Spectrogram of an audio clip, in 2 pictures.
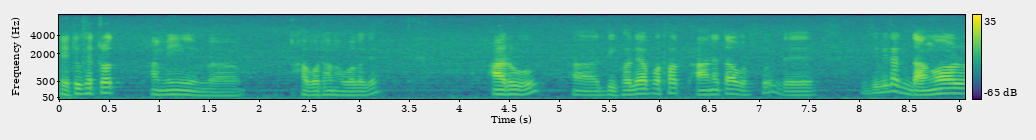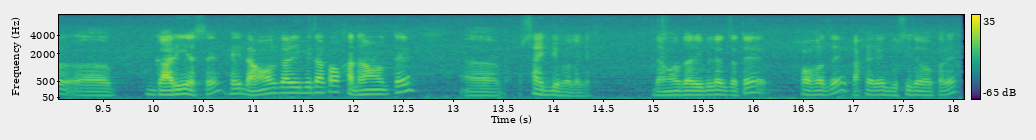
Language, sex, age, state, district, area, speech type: Assamese, male, 30-45, Assam, Kamrup Metropolitan, urban, spontaneous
